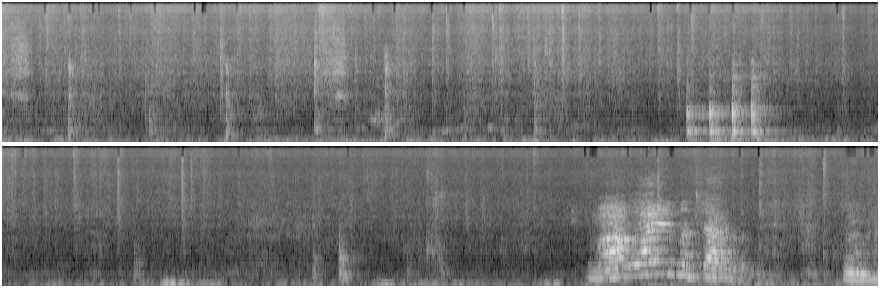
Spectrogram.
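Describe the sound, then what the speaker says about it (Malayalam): Garlic, ginger and shallots fry in coconut oil for ginger pickle, a low steady sizzle with occasional stirring clinks, while people talk in the background throughout. "വെളുത്തുള്ളി ഇഞ്ചി കൊച്ചുള്ളി എണ്ണയിൽ മൂക്കുന്നു."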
